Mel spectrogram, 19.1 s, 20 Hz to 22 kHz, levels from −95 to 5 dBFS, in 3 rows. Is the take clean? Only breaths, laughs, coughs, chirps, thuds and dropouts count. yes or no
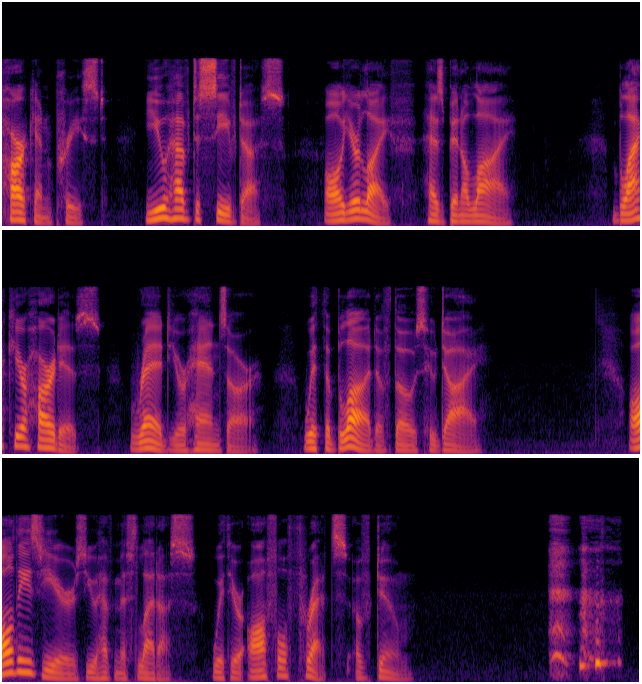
no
